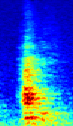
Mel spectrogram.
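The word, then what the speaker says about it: Hapy: into the final jar this one i think we actually agree on how to pronounce it while it's spelled h-a-p-y we're going to say it's the god happy happy so this particular god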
